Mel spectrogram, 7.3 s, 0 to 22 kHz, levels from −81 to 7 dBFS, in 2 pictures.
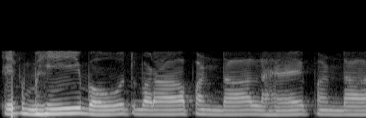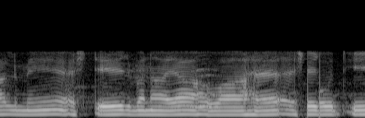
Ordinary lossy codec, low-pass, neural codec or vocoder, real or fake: AAC, 32 kbps; 3.6 kHz; none; real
